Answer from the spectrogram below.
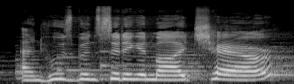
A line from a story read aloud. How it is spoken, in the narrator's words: growled the Father Bear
